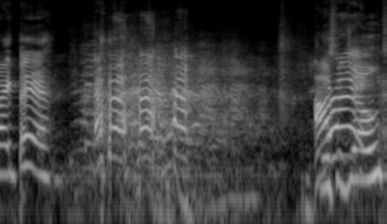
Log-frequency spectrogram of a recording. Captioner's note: all laughing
